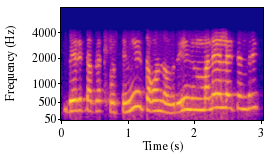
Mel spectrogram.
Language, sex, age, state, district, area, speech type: Kannada, female, 30-45, Karnataka, Gadag, rural, conversation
